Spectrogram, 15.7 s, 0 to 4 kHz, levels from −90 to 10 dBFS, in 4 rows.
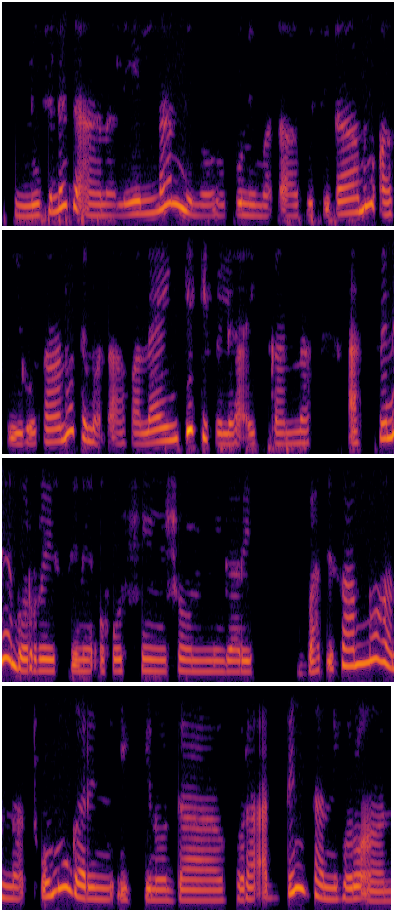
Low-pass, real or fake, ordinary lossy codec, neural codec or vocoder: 3.6 kHz; real; Opus, 24 kbps; none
